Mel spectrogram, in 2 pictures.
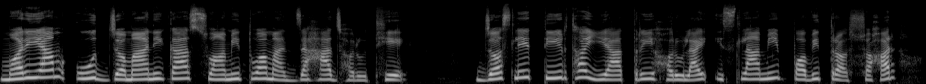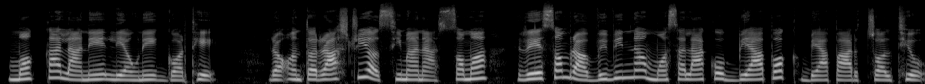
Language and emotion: Nepali, neutral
